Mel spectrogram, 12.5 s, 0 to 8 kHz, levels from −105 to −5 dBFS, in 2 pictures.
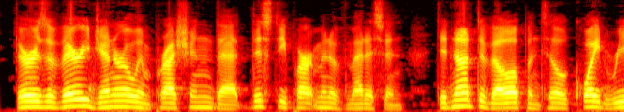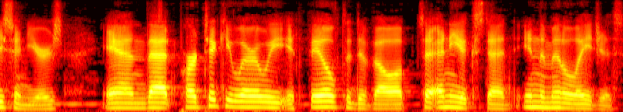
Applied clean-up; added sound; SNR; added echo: none; none; none; none.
